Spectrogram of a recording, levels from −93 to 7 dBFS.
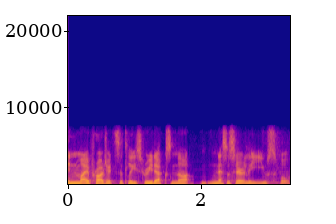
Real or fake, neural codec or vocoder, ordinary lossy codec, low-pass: real; none; Opus, 16 kbps; 7.2 kHz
